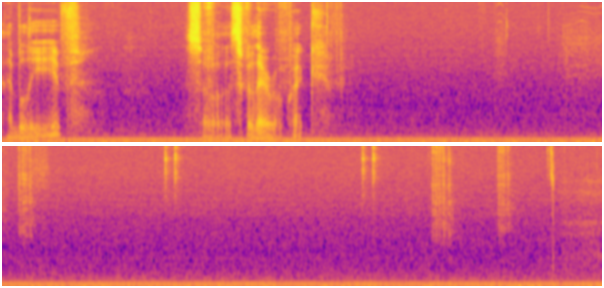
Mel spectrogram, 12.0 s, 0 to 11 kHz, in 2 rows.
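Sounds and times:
faint low hum: 0:00.0 - 0:12.0
computer mouse clicking: 0:07.6 - 0:07.8, 0:09.6 - 0:11.1.

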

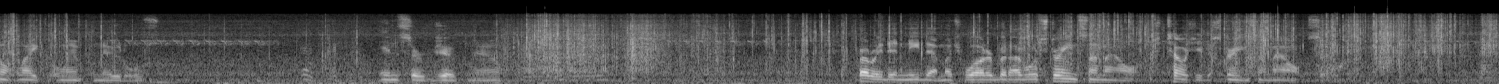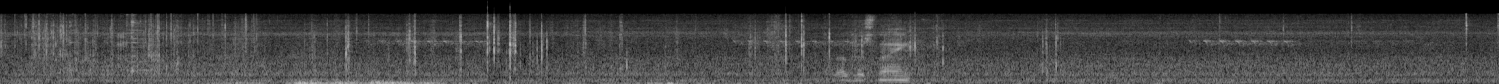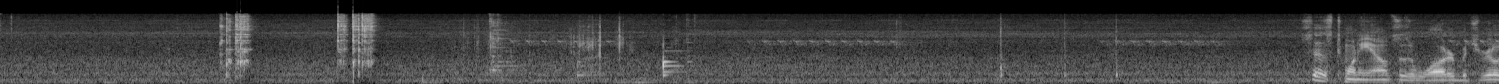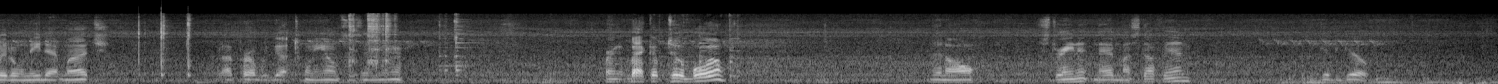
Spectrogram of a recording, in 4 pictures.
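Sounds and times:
foil packet crinkling: 0:00.0 - 0:01.6, 0:04.8 - 0:21.4
pulsing insect buzz: 0:00.0 - 0:59.9
lid and pot clanking: 0:36.6 - 0:37.0, 0:48.4 - 0:49.8.

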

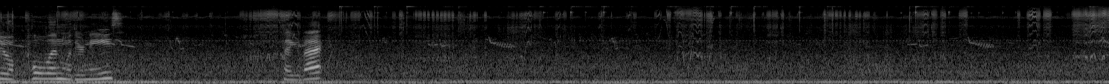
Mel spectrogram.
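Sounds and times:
low steady hum: 0:00.0 - 0:11.0
insects chirring: 0:00.9 - 0:11.0.

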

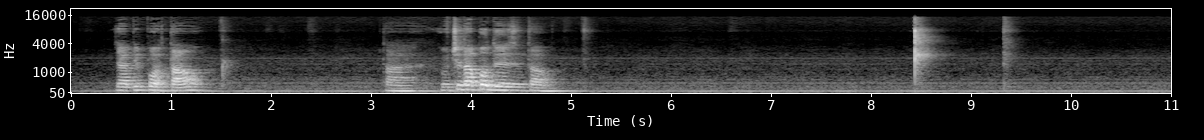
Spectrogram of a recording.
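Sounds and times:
steady low hum: 0:00.0 - 0:11.0
finger snap: 0:01.4 - 0:01.8, 0:05.0 - 0:05.3, 0:08.4 - 0:09.6.

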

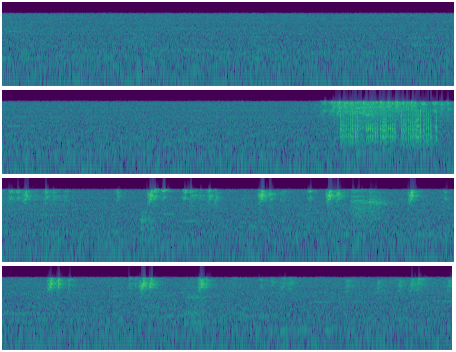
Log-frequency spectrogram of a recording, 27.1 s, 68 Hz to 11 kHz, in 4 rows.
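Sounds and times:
high chirps and twitters: 0:11.6 - 0:13.5
nestlings begging chirps: 0:11.6 - 0:14.5.

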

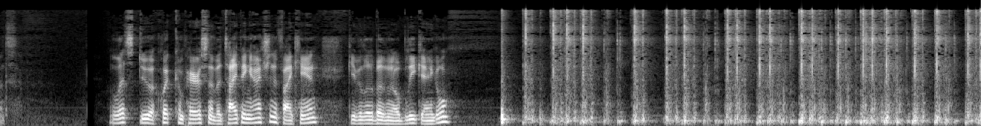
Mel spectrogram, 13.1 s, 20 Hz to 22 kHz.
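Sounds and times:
manual typewriter typing: 0:07.0 - 0:13.0.

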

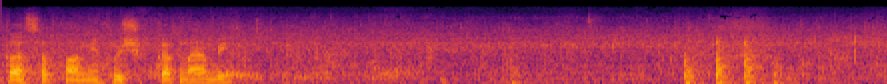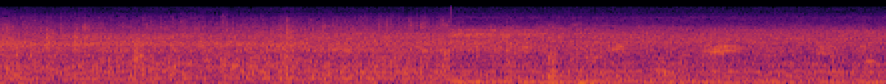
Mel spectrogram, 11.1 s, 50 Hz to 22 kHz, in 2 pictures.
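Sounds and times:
curry sizzling in a pot: 0:00.0 - 0:09.0
wooden spoon knocking pot: 0:04.2 - 0:05.1.

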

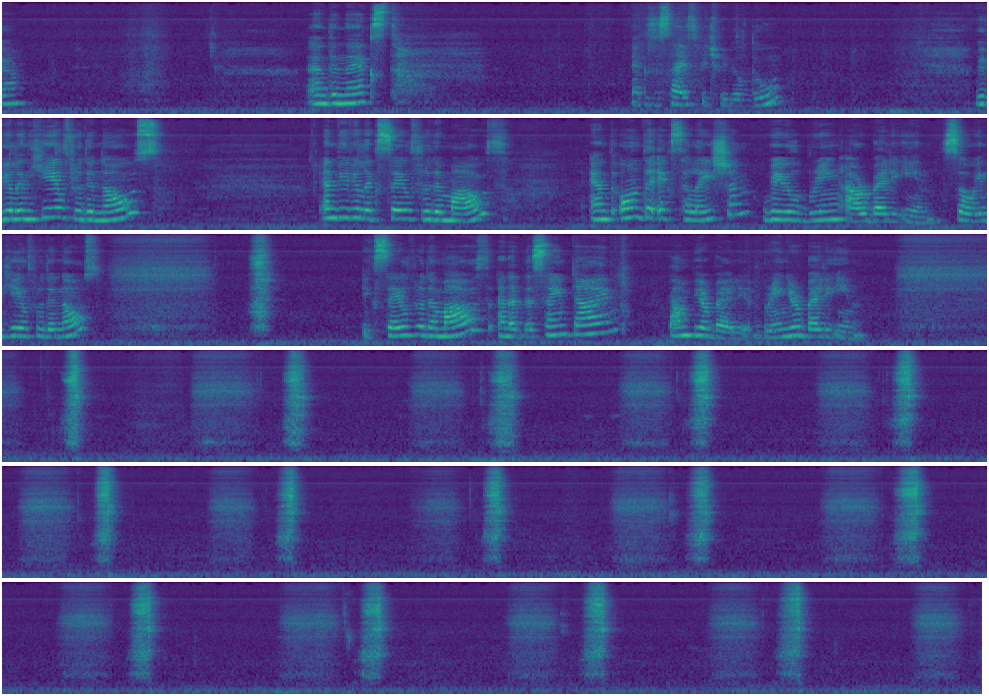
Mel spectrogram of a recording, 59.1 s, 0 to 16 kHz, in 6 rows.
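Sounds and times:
quiet nose inhales: 0:28.6 - 0:32.7.

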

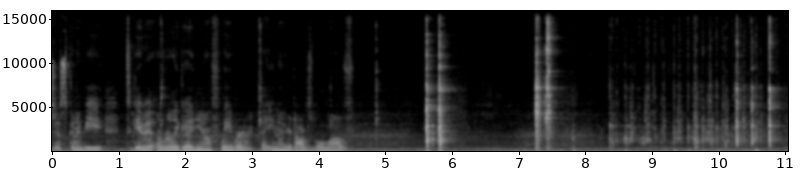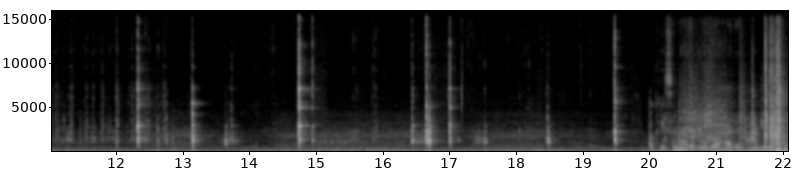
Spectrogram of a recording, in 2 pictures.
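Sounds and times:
batter scraping and squelching: 0:08.4 - 0:13.1, 0:20.2 - 0:22.0.

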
